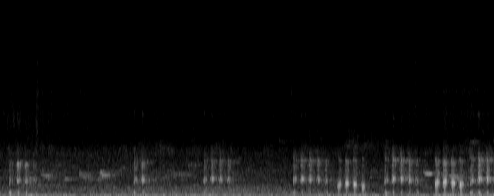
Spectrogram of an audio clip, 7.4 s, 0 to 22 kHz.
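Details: Pelophylax green frogs in Ljubljana Botanical Garden, 31 May 2024, with several rattling pulsed croaks that overlap and grow louder toward the end, mixed with a few faint chirps and a low background hum.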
